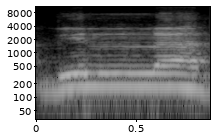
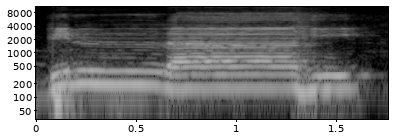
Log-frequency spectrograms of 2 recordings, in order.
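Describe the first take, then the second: First: The double L is said lightly, like a plain consonant. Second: The double L is pressed strongly and held. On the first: The speaker calls it wrong. "belum cukup" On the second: The speaker calls it right. "Bil harus ditekan"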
